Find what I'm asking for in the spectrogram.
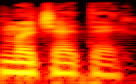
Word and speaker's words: Muschietti: Co-writer Gary Doberman and Muschietti, who did Mama. – It's pronounced Machete.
